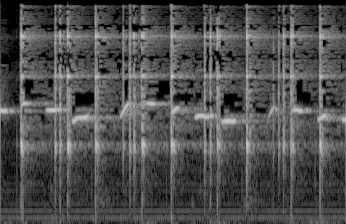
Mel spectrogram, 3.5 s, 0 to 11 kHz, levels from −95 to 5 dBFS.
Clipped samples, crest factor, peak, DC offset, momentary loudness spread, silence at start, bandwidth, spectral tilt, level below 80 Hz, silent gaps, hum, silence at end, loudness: under 0.1%; 20 dB; 0 dBFS; under 0.1%; 4 LU; 0 s; 11 kHz; 4.5 dB/octave; -64 dBFS; none; 50 Hz at -60 dBFS; 0 s; -18 LUFS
